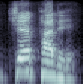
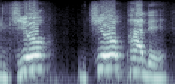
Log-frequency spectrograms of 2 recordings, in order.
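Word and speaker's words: jeopardy: the short a sound j paddy all right the same sound you have in sets in bed in head in egg j paddy of course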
